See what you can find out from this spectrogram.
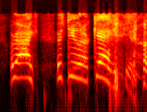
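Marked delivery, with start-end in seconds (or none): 0.8-1.8 put-on scream, much higher, louder. Retelling a drunken night, the speaker relives seeing kids steal their keg; retelling a scream. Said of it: "So I started screaming".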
